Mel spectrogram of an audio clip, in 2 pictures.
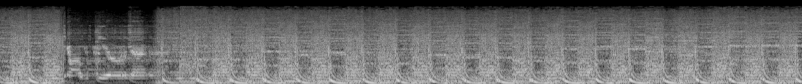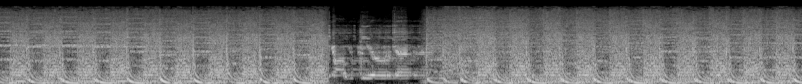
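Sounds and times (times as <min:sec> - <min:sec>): hard electronic dance music: 0:00.0 - 0:16.0
kick drum: 0:01.6 - 0:11.3, 0:12.3 - 0:16.0.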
